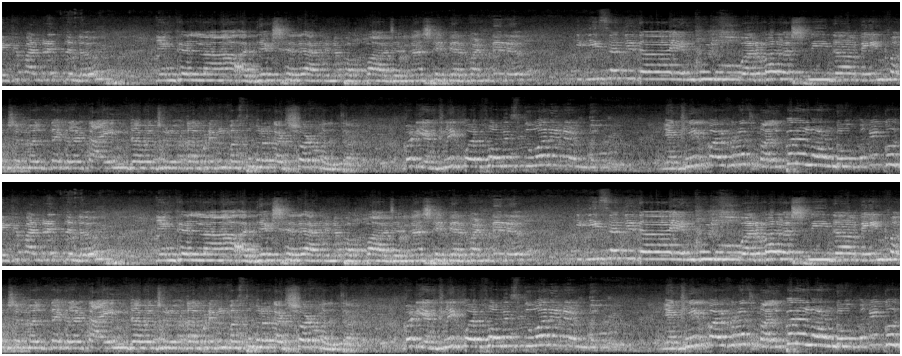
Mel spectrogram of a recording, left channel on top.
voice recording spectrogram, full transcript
ಎಂಕ ಪಂಡ್ರೆತ್ತುಂಡು ಎಂಕಲ್ನ ಅಧ್ಯಕ್ಷರು ಆಟಿನ ಪಪ್ಪ ಜಗನ್ನಾಥ್ ಶೆಟ್ಟಿ ಅವ್ರು ಪಂಡಿರು ಈ ಸತಿದ ಎಂಕುಲು ವರಮಹಾಲಕ್ಷ್ಮಿದ ಮೇನ್ ಫಂಕ್ಷನ್ ಮಲ್ತ ಎಂಕಲ್ಲ ಟೈಮ್ದ ಒಂಚೂರು ಅప్పుడు ಮಸ್ತ್ ಪೂರ ಕಟ್ ಶಾರ್ಟ್ ಮಲ್ತ ಬಟ್ ಎಂಕ್ಲೇಕ್ ಪರ್ಫಾರ್ಮೆನ್ಸ್ ತೂವರೇನೆ ಉಂಟು ಎಂಕ್ಲೇಕ್ ಪರ್ಫಾರ್ಮೆನ್ಸ್ ಮಲ್ಪರೆಲ್ಲ ಉಂಡು ಮಗ ಎಂಕುಲು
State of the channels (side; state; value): left; quieter; 3.8 dB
